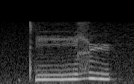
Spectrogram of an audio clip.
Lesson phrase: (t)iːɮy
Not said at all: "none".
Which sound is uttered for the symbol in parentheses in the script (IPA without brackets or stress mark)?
tʼ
